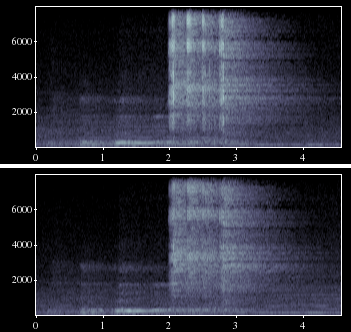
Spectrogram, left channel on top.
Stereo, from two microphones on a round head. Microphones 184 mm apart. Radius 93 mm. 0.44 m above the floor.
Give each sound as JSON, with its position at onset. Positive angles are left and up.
{"t": 0.2, "sound": "laughter", "side_deg": 50, "distance_m": 1.7}
{"t": 2.0, "sound": "a camera shutter", "side_deg": 55, "distance_m": 0.7}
